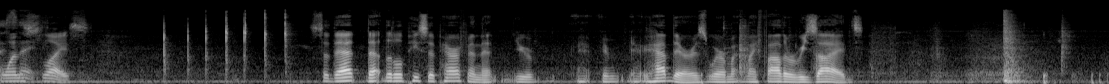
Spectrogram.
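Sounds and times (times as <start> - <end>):
speech: 0.0 - 1.0, 3.1 - 8.9
small desk drawer sliding shut: 9.4 - 10.4.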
